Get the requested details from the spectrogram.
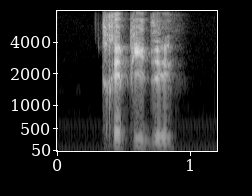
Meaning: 1. to vibrate 2. to shudder 3. to throb
- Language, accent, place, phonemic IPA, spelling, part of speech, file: French, France, Lyon, /tʁe.pi.de/, trépider, verb, LL-Q150 (fra)-trépider.wav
